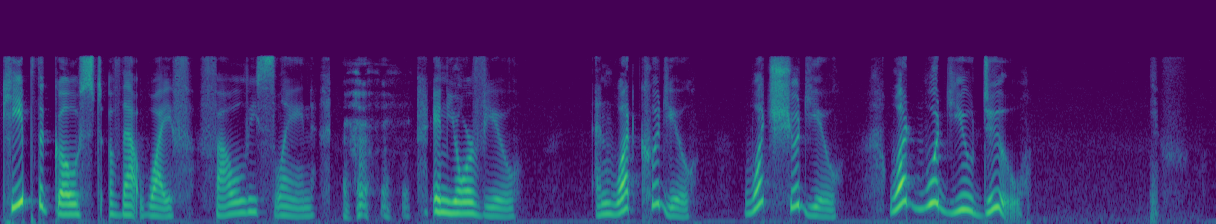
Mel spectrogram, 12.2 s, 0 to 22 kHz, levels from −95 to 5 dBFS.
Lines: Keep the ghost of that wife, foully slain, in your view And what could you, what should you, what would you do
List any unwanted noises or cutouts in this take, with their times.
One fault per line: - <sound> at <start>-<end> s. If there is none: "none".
- laugh at 3.4-4.1 s
- breath at 11.5-11.9 s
